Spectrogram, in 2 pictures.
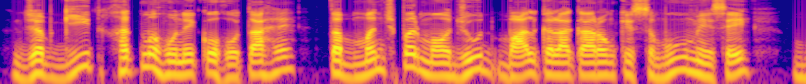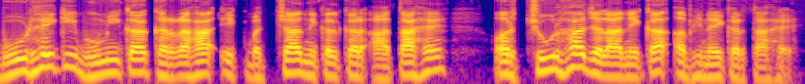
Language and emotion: Hindi, neutral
